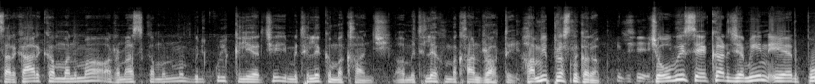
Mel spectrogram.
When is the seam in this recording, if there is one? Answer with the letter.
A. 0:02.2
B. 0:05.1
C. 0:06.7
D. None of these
B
